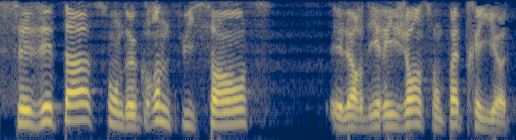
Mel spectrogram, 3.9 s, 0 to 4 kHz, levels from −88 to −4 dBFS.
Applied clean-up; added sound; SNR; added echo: neural mask model Resemble Enhance denoiser.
